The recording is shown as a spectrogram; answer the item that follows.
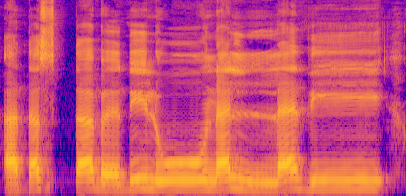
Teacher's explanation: یہ جو ذال ہے اس کو لمبا کریں گے، اس کے بعد یا مدہ آ رہا ہے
